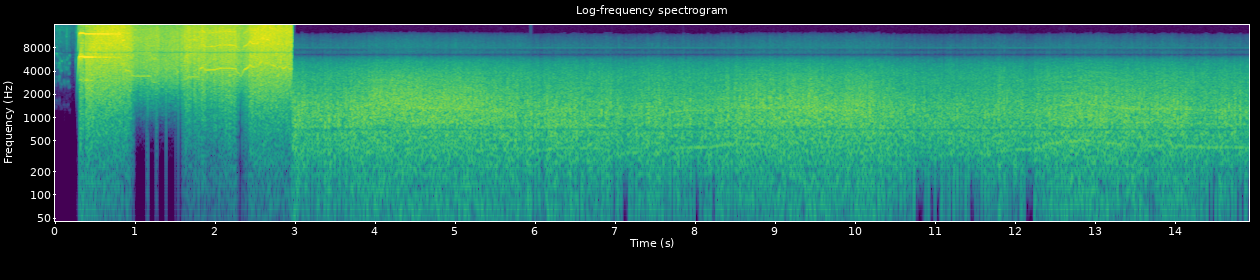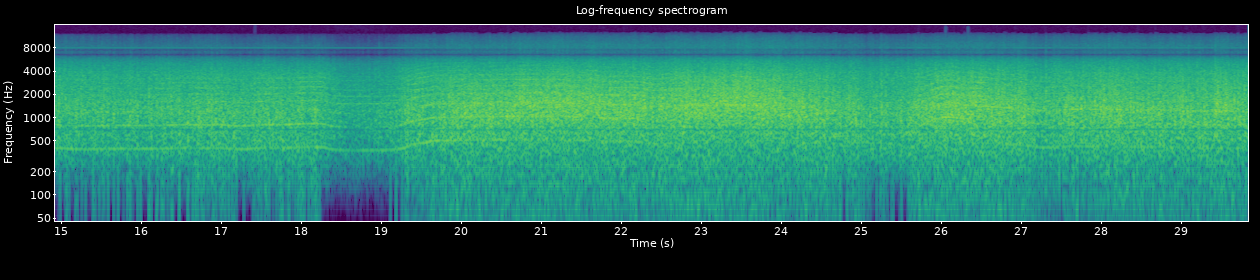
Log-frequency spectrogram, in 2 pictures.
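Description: Small electric motor and propeller of a NanoSkyHunter RC plane in flight, heard from its onboard camera through heavy wind rush. A very loud burst for the first few seconds at launch, then a steady buzz with a faint whine that shifts in pitch as the throttle changes, dropping briefly a little past halfway.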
